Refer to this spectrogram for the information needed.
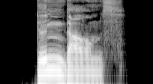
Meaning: genitive singular of Dünndarm
- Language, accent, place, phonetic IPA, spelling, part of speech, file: German, Germany, Berlin, [ˈdʏnˌdaʁms], Dünndarms, noun, De-Dünndarms.ogg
